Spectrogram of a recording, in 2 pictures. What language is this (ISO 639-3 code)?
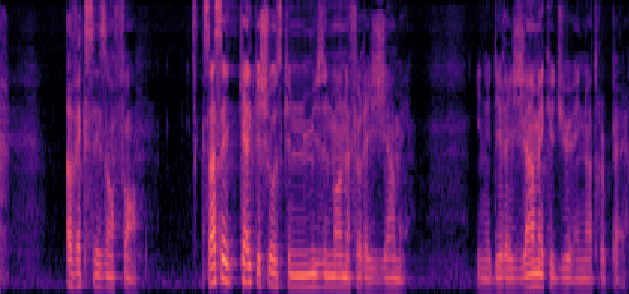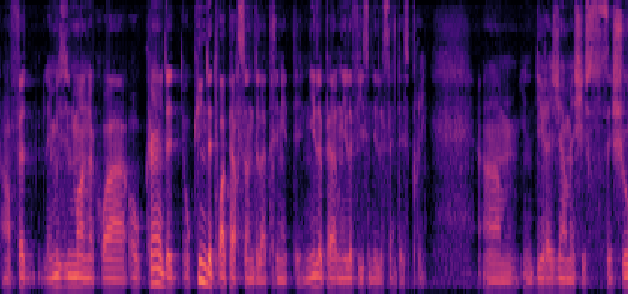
fra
